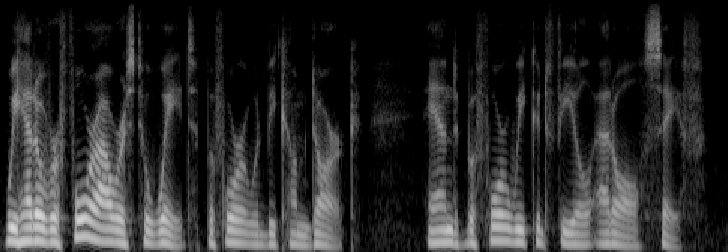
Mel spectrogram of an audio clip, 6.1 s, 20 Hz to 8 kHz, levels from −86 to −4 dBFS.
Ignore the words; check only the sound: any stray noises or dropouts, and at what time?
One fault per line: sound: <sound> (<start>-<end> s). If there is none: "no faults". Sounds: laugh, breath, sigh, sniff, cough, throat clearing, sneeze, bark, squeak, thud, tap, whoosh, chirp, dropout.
no faults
